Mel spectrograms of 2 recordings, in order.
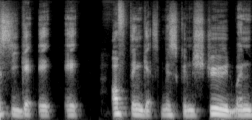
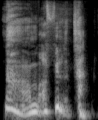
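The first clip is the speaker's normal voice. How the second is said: mock offended; 7 semitones higher, 6 dB quieter than usual. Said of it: "I'm looking at it like".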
